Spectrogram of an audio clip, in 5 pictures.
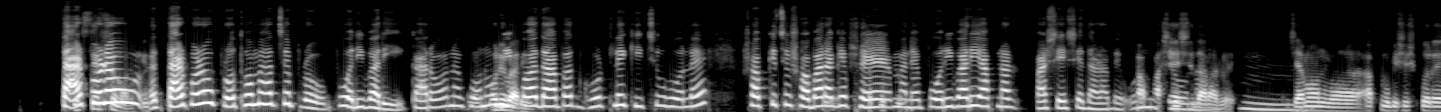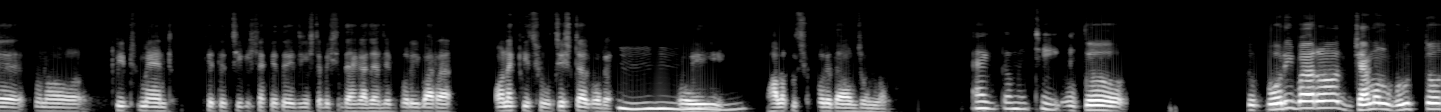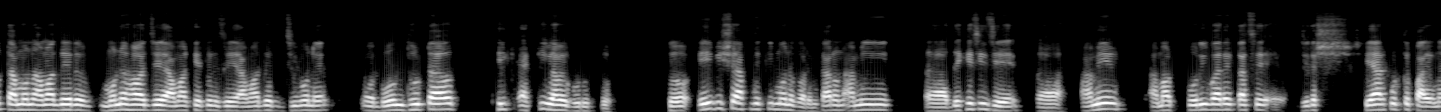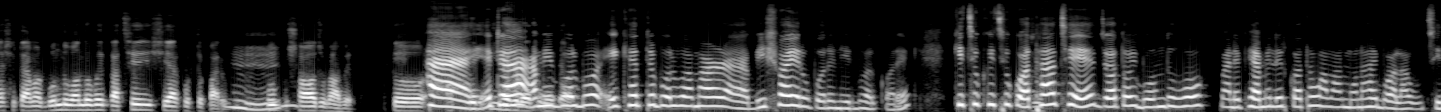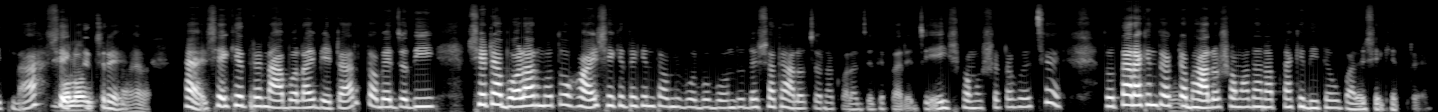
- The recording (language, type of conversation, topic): Bengali, unstructured, পরিবারে ভুল বোঝাবুঝি হলে তা কীভাবে মিটিয়ে নেওয়া যায়?
- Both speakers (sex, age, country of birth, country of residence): female, 35-39, Bangladesh, Bangladesh; male, 20-24, Bangladesh, Bangladesh
- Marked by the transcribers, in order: other background noise; tapping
